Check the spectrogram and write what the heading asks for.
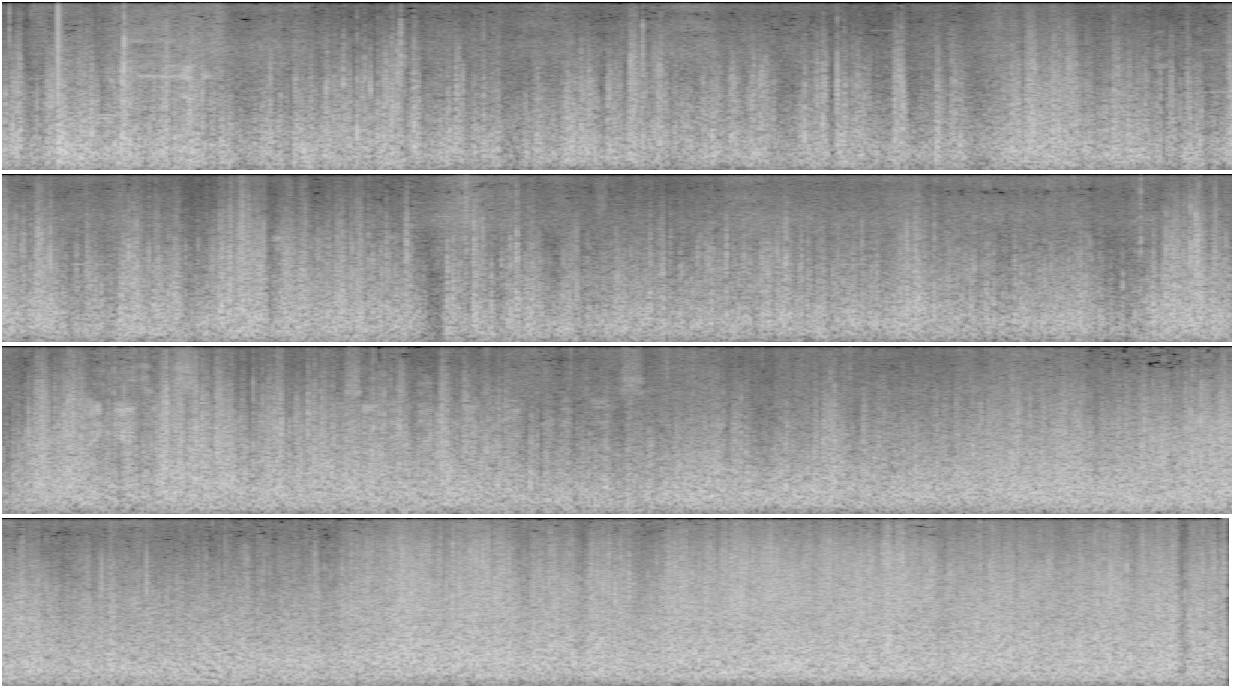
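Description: Wind rushing over the microphone aboard a sailing yacht under way: a steady, gusty noise without any pitched tone, rising slightly near the end.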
